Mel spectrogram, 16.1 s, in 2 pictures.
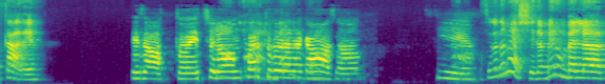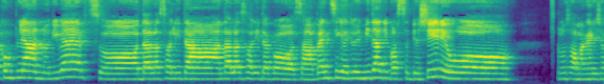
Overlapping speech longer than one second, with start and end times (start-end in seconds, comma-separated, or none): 2.9-4.3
